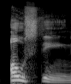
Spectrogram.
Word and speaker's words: Osteen: sell somebody said if they pronounce because it's Joel Osteen it's not old steam he said if there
